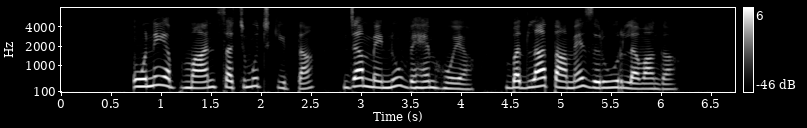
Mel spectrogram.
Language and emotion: Punjabi, neutral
